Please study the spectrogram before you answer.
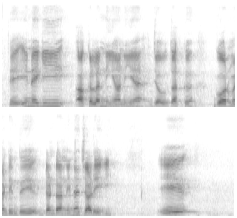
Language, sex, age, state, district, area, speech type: Dogri, male, 18-30, Jammu and Kashmir, Samba, rural, spontaneous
